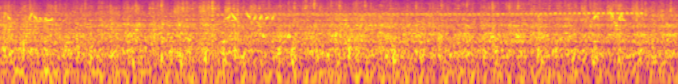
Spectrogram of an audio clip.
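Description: Diesel locomotive at the head of a freight train running with a steady low rumble as it approaches along the track.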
